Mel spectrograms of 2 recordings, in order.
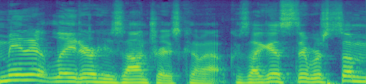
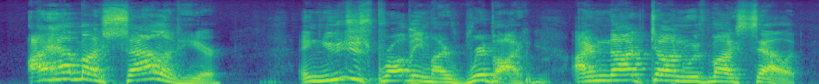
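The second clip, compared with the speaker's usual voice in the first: mock irate, angry complaining yell; 4 semitones higher than usual. Retelling what a man yelled at the speaker over his meal, retelling someone yelling. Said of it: "He's yelling this at me".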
